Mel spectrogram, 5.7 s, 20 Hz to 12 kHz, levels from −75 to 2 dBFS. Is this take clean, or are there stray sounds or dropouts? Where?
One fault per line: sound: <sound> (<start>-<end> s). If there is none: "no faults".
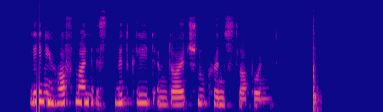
sound: dropout (0.5-0.6 s)
sound: thud (4.7-4.8 s)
